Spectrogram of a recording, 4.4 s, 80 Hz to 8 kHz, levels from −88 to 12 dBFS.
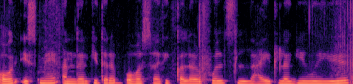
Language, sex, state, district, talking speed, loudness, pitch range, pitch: Hindi, female, Bihar, Katihar, 165 wpm, -19 LUFS, 190-205 Hz, 195 Hz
